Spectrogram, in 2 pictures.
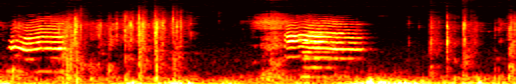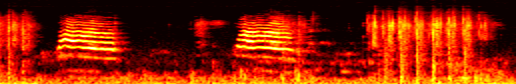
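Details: Two stray kitten brothers, one black and one gray, outdoors on a cold, windy day while waiting to eat, give repeated high, harmonic meows, about five in ten seconds, over low wind rumble and clicking sounds.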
